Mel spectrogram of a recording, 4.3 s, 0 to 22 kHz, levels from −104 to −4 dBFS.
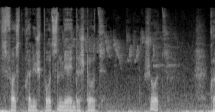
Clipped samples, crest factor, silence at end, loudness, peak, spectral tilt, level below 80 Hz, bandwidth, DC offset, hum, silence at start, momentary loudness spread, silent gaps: under 0.1%; 16 dB; 0 s; -32 LUFS; -14 dBFS; -4.5 dB/octave; -38 dBFS; 16.5 kHz; under 0.1%; none; 0 s; 18 LU; none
